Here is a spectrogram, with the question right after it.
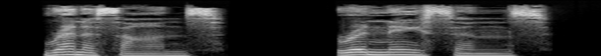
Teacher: Stress ren and keep sance light.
